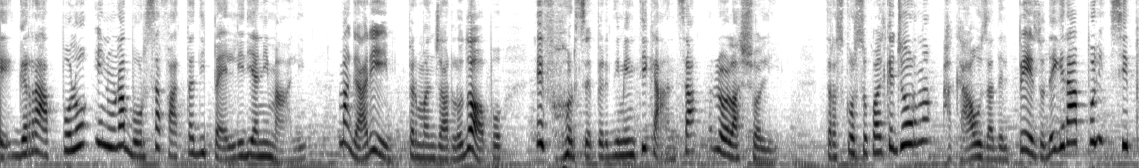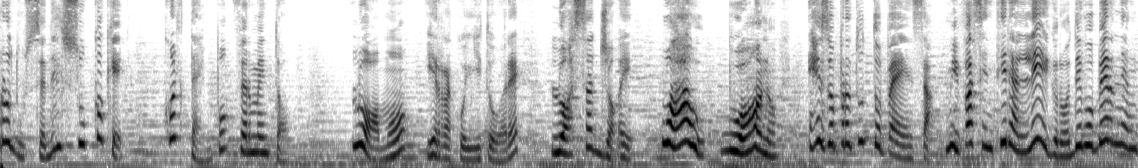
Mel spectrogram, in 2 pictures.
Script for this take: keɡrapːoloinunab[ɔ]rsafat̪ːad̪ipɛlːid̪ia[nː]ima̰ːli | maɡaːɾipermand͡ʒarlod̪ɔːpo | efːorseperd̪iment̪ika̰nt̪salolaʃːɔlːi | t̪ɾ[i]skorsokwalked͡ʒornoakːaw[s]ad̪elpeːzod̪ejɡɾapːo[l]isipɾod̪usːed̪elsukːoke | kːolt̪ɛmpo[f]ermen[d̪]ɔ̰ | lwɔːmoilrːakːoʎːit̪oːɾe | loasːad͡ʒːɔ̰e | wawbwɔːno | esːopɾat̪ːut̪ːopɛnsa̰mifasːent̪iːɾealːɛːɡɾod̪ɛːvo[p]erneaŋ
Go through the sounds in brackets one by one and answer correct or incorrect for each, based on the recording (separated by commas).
incorrect, incorrect, incorrect, incorrect, correct, correct, incorrect, incorrect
